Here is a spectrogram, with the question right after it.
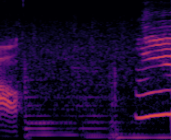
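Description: In a video game, a voice talks first, then a short cat meow rises near the end, close and fairly loud.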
